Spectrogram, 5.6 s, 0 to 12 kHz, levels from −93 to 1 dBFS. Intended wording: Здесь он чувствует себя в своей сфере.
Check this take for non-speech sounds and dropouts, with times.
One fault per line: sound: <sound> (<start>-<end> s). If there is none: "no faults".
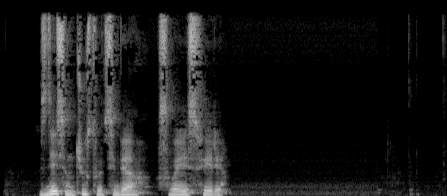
no faults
